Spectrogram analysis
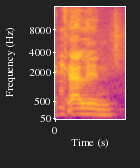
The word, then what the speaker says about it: Calin: Like, is it Kalin? Kalin? Yeah, Air Calin. That's actually it's French. Really.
